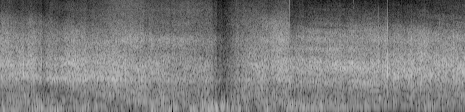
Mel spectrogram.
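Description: Wind buffeting the microphone: a steady, loud rush with a low rumble underneath.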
